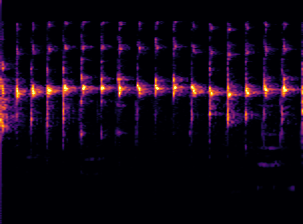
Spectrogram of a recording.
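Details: Breeding male lovebird calling a female: rapid, regular high-pitched chirps, roughly five per second, each a short bright note, continuing throughout.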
